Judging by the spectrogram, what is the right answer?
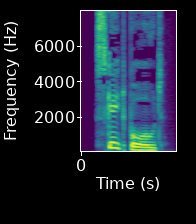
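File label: "skateboard", British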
